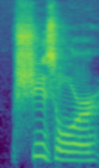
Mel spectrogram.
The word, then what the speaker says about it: Xizor: Xizor, and that's how you pronounce the name, I think that book says it, has this ability to produce pheromones and can control people.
